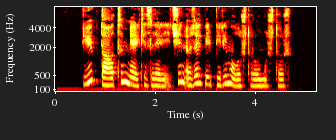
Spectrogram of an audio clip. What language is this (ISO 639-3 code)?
tur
